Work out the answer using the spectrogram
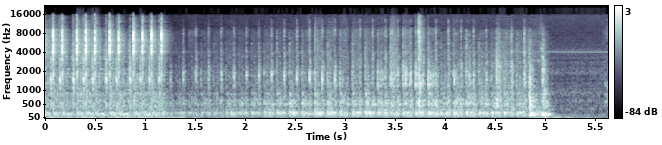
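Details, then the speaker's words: New-in-box circa-1985 Epson DX-10 printer printing a Windows 2000 generic text-only test page via printer port: quick run of sharp even striking ticks, then softer whirring carriage move before stopping; worked perfectly, normal printing. "is actually pretty cool that worked perfectly"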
